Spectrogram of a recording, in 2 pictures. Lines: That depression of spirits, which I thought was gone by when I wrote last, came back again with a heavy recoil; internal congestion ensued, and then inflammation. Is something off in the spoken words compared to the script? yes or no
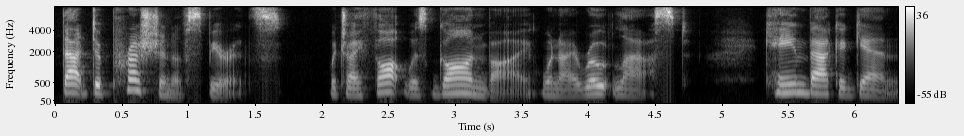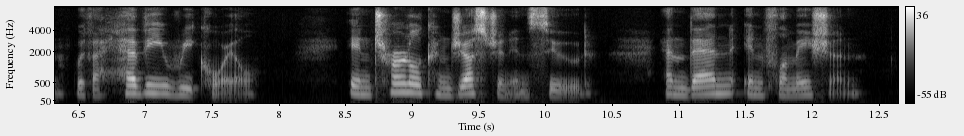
no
